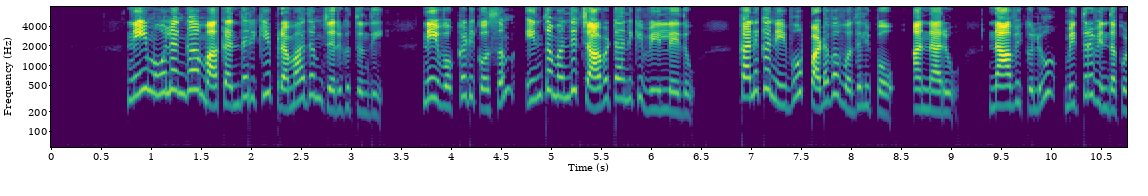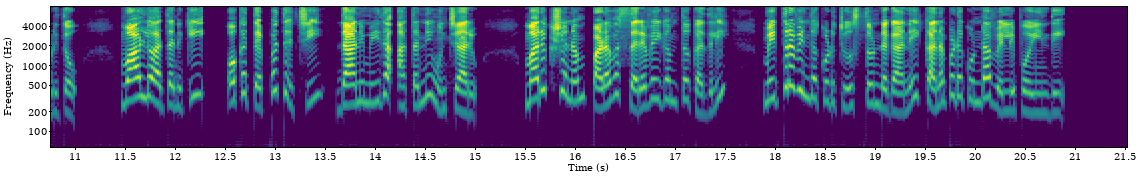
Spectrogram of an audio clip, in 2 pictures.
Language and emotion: Telugu, neutral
